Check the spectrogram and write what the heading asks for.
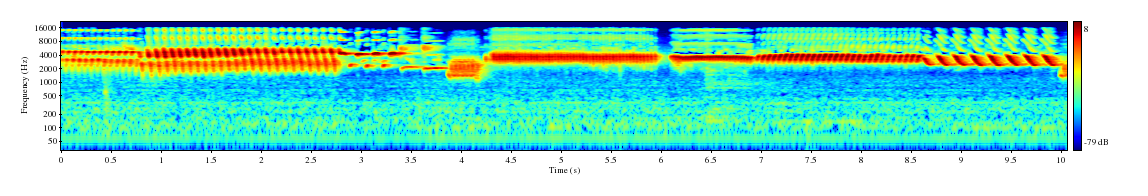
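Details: Male canary singing indoors in front of a TV: long, loud trilled rolls at changing pitches, a short dip to lower notes, then sustained buzzy tours and a run of quick downward-sweeping chirps.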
